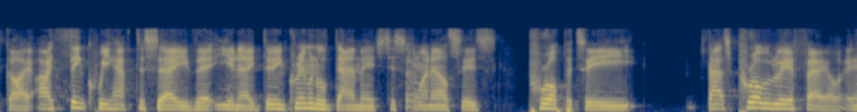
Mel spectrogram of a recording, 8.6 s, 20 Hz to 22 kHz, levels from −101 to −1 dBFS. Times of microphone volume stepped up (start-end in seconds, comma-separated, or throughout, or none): none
